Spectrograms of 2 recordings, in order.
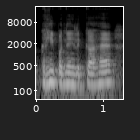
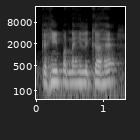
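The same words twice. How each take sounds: The two takes are said the same way.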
